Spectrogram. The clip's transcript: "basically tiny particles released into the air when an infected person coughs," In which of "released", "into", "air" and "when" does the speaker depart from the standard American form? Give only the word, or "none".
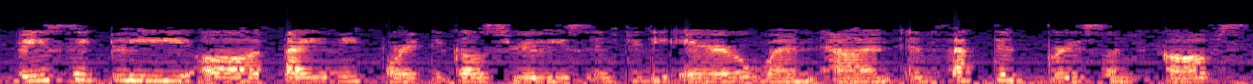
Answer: released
